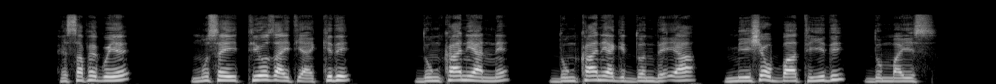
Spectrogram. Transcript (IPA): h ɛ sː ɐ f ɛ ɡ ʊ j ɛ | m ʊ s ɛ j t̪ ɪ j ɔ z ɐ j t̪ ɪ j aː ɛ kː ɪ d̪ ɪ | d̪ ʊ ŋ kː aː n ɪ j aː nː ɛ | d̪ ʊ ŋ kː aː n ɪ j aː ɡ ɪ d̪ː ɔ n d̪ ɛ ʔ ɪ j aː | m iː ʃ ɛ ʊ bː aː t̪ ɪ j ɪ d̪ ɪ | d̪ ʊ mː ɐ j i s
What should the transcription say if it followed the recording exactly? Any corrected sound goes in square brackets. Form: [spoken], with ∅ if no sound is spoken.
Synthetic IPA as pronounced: h ɛ sː ɐ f ɛ ɡ ʊ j ɛ | m ʊ s ɛ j t̪ ɪ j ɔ z ɐ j t̪ ɪ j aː ɛ kː ɪ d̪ ɪ | d̪ ʊ ŋ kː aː n ɪ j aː nː ɛ | d̪ ʊ ŋ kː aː n ɪ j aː ɡ ɪ d̪ː ɔ n d̪ ɛ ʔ ɪ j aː | m iː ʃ ɛ ʊ bː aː t̪ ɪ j ɪ d̪ ɪ | d̪ ʊ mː ɐ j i s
